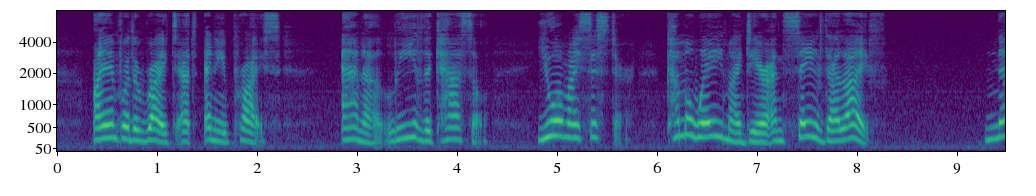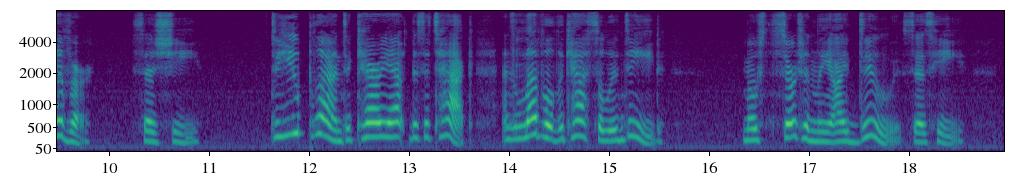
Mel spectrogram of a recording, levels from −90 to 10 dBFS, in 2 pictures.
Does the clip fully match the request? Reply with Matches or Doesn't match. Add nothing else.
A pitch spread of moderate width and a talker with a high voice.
Doesn't match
